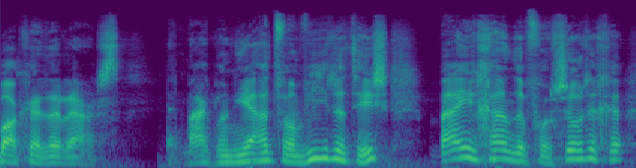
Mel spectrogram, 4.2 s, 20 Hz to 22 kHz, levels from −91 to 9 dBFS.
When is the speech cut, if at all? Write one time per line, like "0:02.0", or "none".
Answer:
0:01.0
